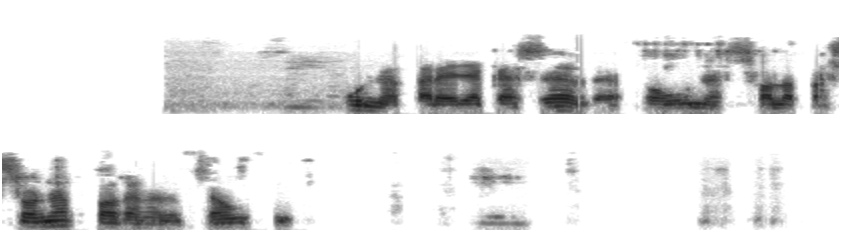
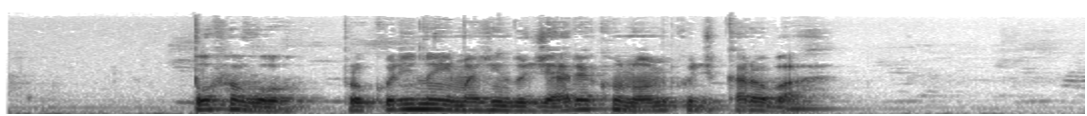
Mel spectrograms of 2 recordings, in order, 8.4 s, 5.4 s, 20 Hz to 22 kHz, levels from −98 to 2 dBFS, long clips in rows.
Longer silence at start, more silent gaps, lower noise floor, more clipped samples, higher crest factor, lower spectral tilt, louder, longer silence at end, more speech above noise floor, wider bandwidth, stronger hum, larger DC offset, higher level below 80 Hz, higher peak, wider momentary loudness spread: first, 1.45 s vs 0.2 s; first, 4.60-4.64 s, 5.50-5.54 s, 5.75-6.10 s, 6.19-6.33 s, 6.46-6.51 s vs none; about the same, -55 dBFS vs -52 dBFS; neither; about the same, 18 dB vs 14 dB; second, -6 dB/octave vs -7.5 dB/octave; second, -18 LUFS vs -15 LUFS; first, 1.65 s vs 1.3 s; about the same, 37 dB vs 38 dB; second, 7 kHz vs 13 kHz; neither; neither; second, -62 dBFS vs -48 dBFS; about the same, -2 dBFS vs -2 dBFS; first, 14 LU vs 8 LU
